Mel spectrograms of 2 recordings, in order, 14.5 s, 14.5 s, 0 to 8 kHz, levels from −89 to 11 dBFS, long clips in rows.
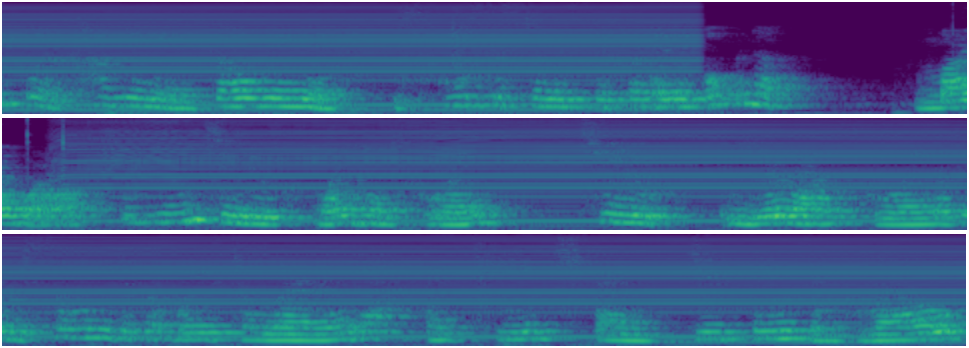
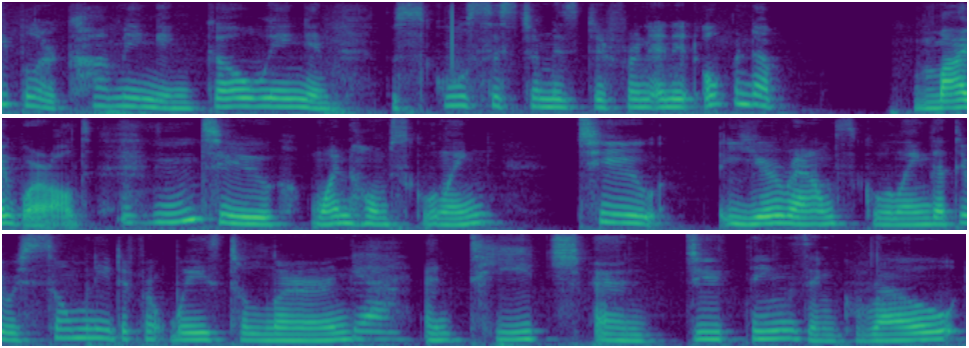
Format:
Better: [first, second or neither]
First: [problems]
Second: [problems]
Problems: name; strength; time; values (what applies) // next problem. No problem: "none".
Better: second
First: background sound (Domestic sounds, home sounds); 15 dB below the speech // room echo; dies away in 0.6 s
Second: none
